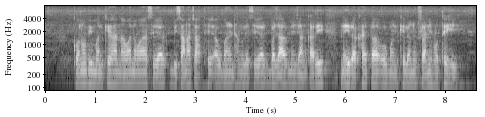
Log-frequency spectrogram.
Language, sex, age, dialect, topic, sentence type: Chhattisgarhi, male, 25-30, Western/Budati/Khatahi, banking, statement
